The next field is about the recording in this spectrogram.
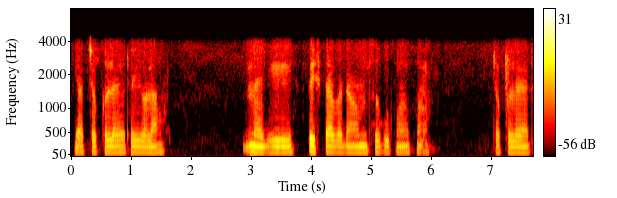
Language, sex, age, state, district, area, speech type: Odia, male, 45-60, Odisha, Sundergarh, rural, conversation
